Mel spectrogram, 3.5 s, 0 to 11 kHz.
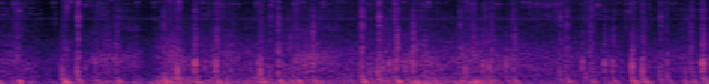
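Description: Close, steady clip-clop of Geralt's horse Roach trotting in The Witcher 3, an even run of hoofbeats with a brief whinny-like sound and faint voices behind.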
